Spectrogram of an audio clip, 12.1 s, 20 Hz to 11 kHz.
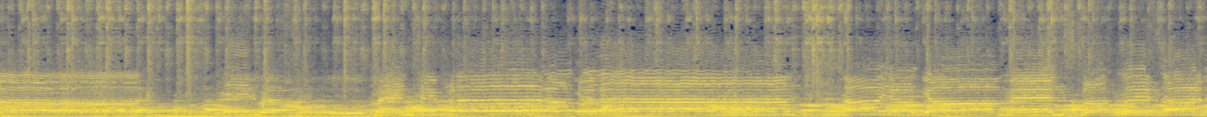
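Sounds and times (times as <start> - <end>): voices singing along: 0.0 - 12.0.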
